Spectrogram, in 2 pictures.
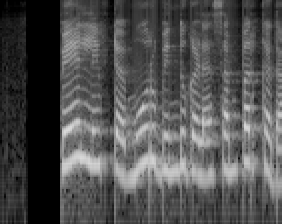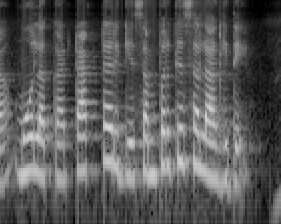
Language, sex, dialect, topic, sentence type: Kannada, female, Coastal/Dakshin, agriculture, statement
